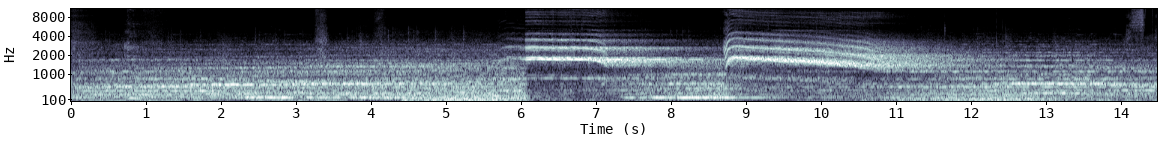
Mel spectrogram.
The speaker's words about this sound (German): Lang fast wie ein gellender Schrei, dieses Vogelkrähen.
